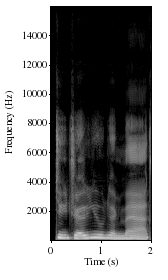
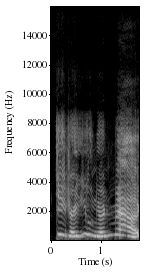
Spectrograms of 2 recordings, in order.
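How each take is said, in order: First: It is said in a very deep voice. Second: It is said in a hyped radio-announcer voice.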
